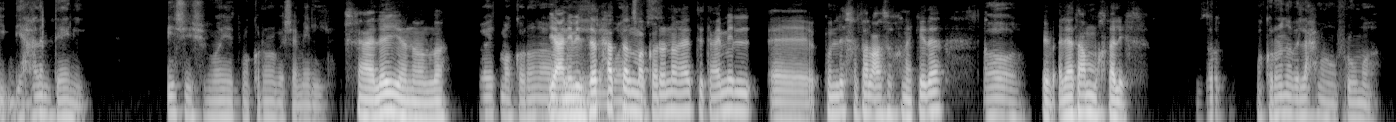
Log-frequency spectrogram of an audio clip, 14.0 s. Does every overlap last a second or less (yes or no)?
no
